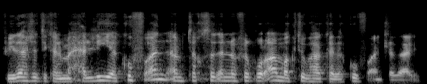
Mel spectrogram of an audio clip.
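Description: Fast-talking male religious teacher. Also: a little high, sharp tone. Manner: measured, explanatory, repeats words for emphasis. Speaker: Quran teacher. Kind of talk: religious lecture and Q&A.

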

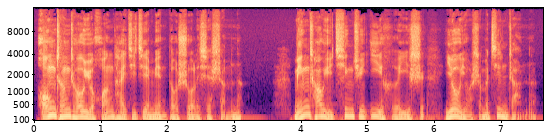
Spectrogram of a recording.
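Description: A man reading a historical novel aloud for radio in a slow, measured storytelling voice. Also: on the low side, very animated, a little mellow, no echo, studio quality. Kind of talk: scripted narration of a historical novel. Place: radio studio.

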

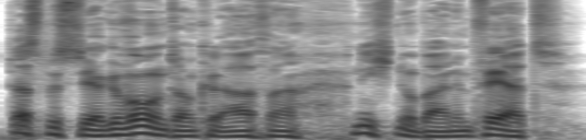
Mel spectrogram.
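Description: A man's voice: low-pitched, brisk, a little mellow, dry recording, studio quality. A man voicing a young nephew who speaks in a cold, sarcastic, cutting way. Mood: scornful.

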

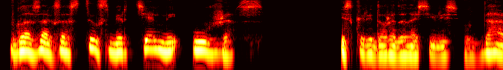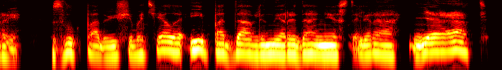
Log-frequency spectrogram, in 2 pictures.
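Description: A man narrating an audiobook in a measured, grave way. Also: medium pitch, darkish tone, breathy edge.

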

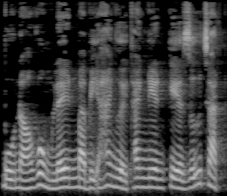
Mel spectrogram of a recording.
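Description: A woman's voice: lowish voice, normal speed, dark tone. A woman reading a family drama aloud as a storyteller, giving the arguing characters raised, heated voices. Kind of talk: scripted story narration.

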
